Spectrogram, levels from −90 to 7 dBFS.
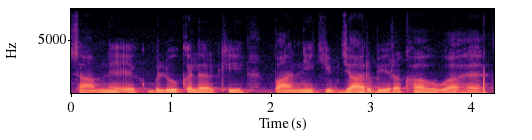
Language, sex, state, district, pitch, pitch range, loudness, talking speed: Hindi, male, Jharkhand, Ranchi, 105 Hz, 100-110 Hz, -17 LUFS, 170 wpm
